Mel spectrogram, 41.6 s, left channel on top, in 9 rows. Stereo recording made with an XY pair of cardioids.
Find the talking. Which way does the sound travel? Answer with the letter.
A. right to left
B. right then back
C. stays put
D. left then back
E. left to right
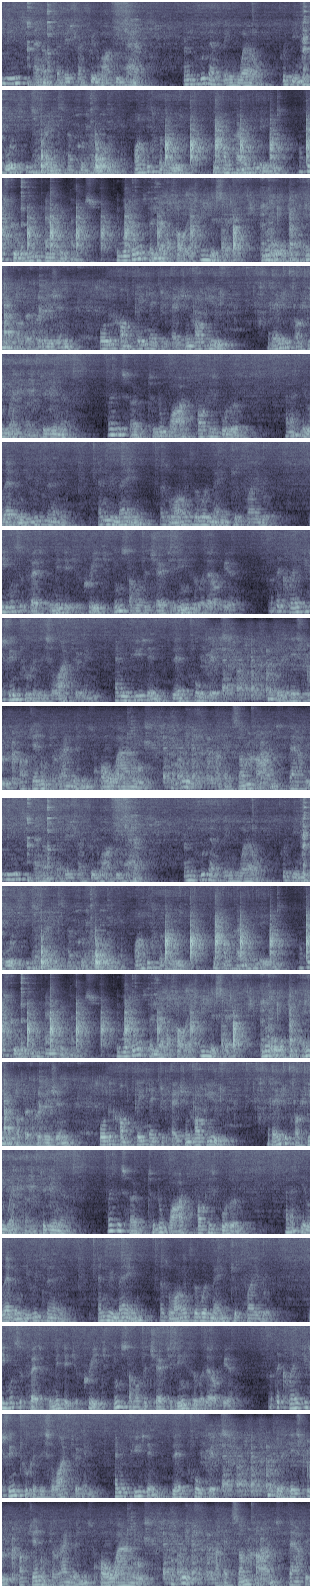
E.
